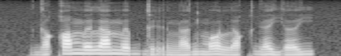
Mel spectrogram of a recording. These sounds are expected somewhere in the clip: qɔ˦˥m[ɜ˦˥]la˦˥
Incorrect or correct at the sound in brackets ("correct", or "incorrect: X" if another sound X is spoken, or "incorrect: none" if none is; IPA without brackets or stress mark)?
correct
